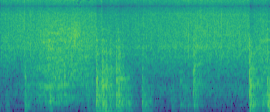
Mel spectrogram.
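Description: Steady, crackling sizzle of meatballs frying in a pan over medium-high heat, with a few louder scrapes and stirs breaking through the continuous hiss.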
